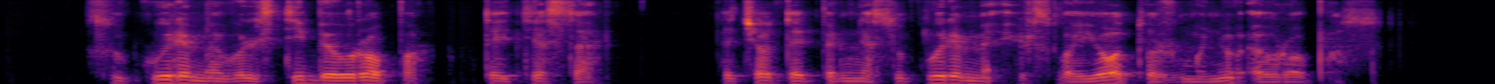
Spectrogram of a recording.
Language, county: Lithuanian, Šiauliai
